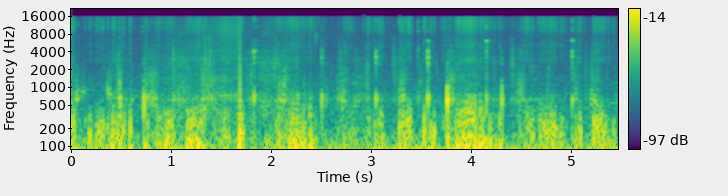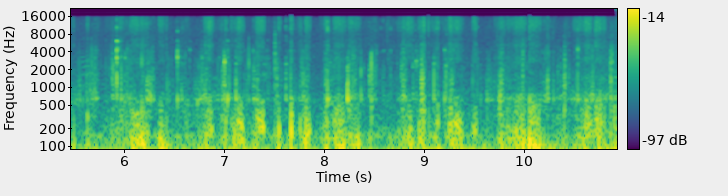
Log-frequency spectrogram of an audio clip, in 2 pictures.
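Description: Close-miked chewing of a bite of thick, soft-centred chocolate chip cookie, with many small irregular wet clicks and soft crunches.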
